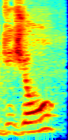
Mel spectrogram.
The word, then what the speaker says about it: Dijon: Hermione, ooh, Dijon. She pronounces it correctly.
